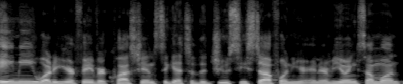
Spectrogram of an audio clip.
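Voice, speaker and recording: With a slight New York accent, a man talks in ordinary pitch variation, his dry, close sound free of echo on a very clean recording with a silent background. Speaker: podcaster and podcasting coach. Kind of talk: live stream presentation with Q&A. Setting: live stream. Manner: casual, many fillers and restarts.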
